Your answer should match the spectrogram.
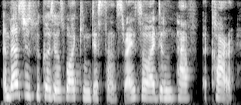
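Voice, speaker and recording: A woman, telling her life story as a podcast guest, hoarse from losing her voice and talking in an earnest, driven way. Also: on the high side, fast talker. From Moldova. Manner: earnest, driven storytelling, repeats words for emphasis.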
